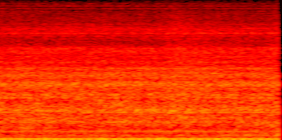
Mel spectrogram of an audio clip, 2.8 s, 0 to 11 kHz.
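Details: 2009 Mercedes E320 Bluetec diesel being repaired for a boost/loss-of-power issue: steady low idle during a diagnostic test, even murmur with no knocks or surging; engine sounds smooth and healthy.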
